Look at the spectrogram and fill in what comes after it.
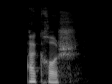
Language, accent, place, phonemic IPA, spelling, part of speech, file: French, France, Lyon, /a.kʁɔʃ/, accroche, noun / verb, LL-Q150 (fra)-accroche.wav
- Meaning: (noun) 1. lead-in (attention-grabbing beginning to an article, advertisement etc.) 2. teaser; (verb) inflection of accrocher: first/third-person singular present indicative/subjunctive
